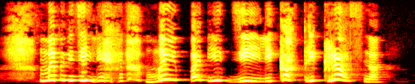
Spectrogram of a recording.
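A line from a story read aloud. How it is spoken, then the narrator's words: Laughing. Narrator (Russian): Ред рассмеялся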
